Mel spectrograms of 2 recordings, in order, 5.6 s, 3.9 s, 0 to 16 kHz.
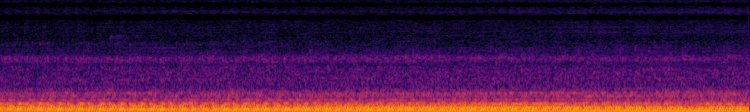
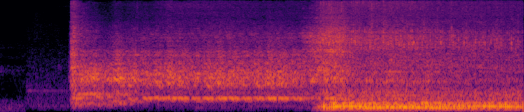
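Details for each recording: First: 1988 Porsche 928 S4 V8 with a rear muffler bypass and new tires, idling with an even, smooth burble and no knocks or misses: normal idle. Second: 1993 Porsche 928 GTS V8: engine runs with an uneven, lumpy beat as if on half the cylinders, possibly one bank; owner hopes the igniters are at fault, not confirmed.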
